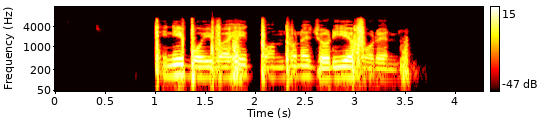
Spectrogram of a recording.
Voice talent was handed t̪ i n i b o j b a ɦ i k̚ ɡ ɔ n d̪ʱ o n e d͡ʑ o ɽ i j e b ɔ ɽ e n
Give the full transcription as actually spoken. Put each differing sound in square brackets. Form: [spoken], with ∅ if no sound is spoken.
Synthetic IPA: t̪ i n i b o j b a ɦ i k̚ [b] ɔ n d̪ʱ o n e d͡ʑ o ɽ i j e [p] ɔ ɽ e n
